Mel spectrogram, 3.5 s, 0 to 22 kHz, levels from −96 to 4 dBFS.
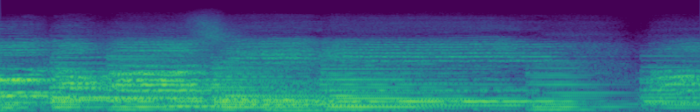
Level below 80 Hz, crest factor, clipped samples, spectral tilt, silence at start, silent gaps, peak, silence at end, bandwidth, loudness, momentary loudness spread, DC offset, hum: -44 dBFS; 16 dB; under 0.1%; -6.5 dB/octave; 0 s; none; -6 dBFS; 0 s; 11.5 kHz; -21 LUFS; 10 LU; under 0.1%; none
